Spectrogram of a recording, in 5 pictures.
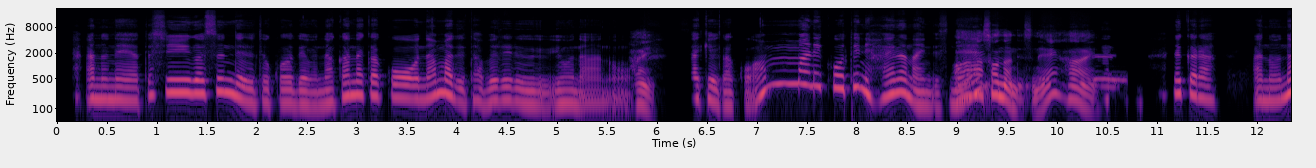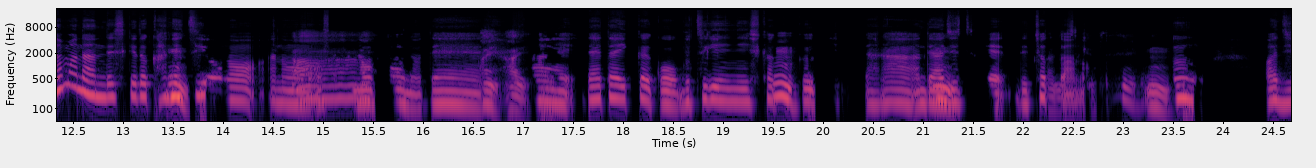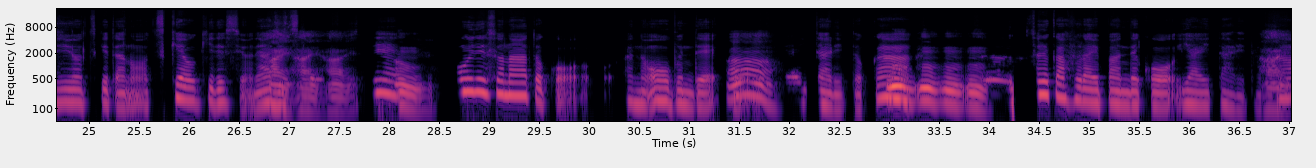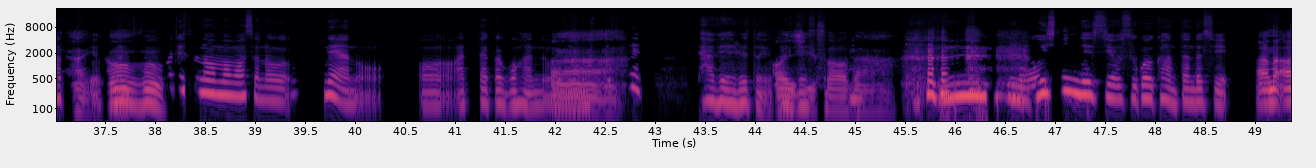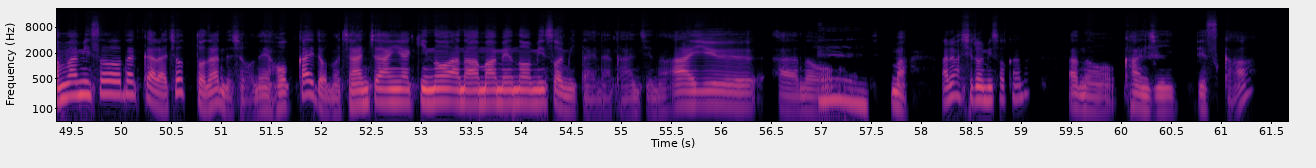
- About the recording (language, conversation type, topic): Japanese, podcast, 短時間で作れるご飯、どうしてる？
- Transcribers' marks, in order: laugh; other background noise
